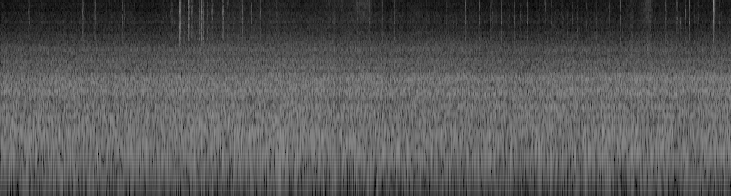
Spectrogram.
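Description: Steady road and engine noise heard from inside a moving car's cabin, with scattered light clicks, one sharper near the end.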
